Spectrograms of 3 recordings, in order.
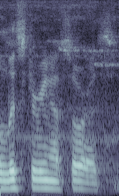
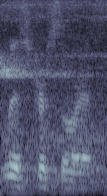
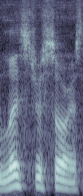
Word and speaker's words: Lystrosaurus: I've been calling it a Listerinosaurus, but... Lystrosaurus. Lystrosaurus, there you go. Lystrosaurus, not Listerinosaurus.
